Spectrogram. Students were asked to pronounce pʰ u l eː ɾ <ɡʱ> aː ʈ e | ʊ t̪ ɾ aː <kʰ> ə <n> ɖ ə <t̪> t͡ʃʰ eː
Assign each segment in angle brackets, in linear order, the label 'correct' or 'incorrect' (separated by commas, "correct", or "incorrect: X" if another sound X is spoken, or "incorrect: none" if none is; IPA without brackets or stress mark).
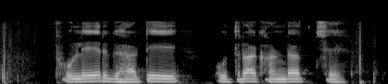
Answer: correct, correct, incorrect: ɳ, correct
